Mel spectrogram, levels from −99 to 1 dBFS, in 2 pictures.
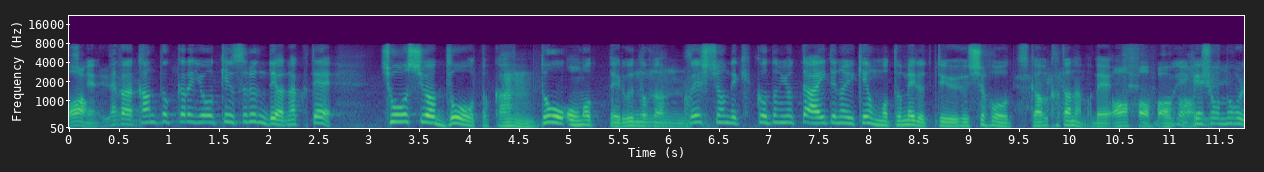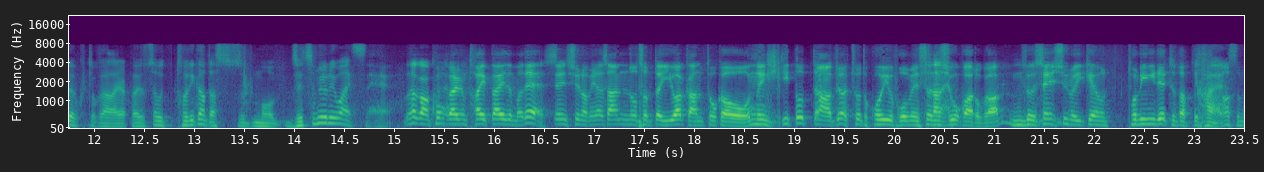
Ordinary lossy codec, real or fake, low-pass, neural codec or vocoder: none; fake; none; codec, 16 kHz, 0.8 kbps, ZipCodec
